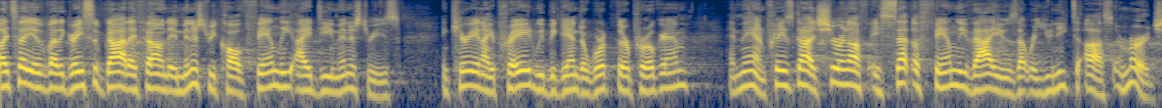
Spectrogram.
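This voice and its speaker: On a very clean recording with a silent background, a man speaks in a plain, everyday voice, fairly high pitched with ordinary pitch variation, at a fairly quick pace. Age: 40s. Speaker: pastor. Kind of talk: sermon. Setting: church.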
